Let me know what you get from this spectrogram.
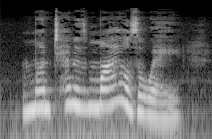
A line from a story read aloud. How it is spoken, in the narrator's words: she said, her voice rising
